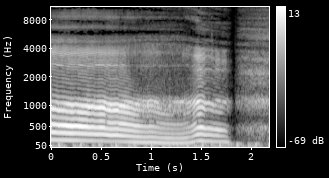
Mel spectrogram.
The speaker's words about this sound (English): Oh, Christ. Oh, big stretch.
